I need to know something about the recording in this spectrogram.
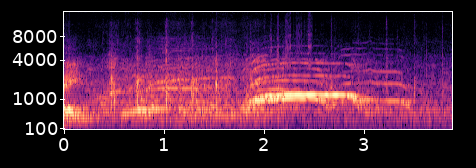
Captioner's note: crowd cheering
